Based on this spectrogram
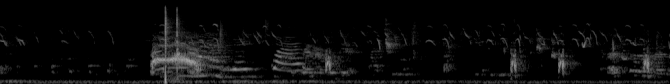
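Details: Several backyard hens feed together. A sudden loud, harsh squawk with a sharp click starts the busy stretch, followed by overlapping clucks and short nasal calls from many birds.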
